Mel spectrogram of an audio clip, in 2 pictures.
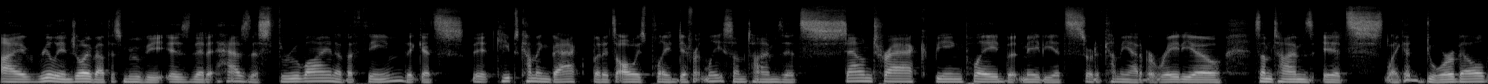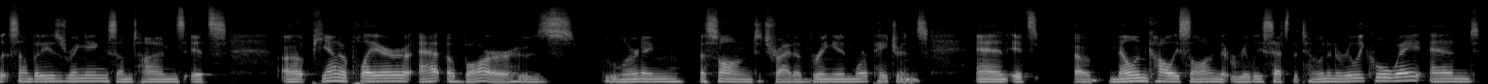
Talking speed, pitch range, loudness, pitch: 175 wpm, 115-135 Hz, -31 LUFS, 125 Hz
